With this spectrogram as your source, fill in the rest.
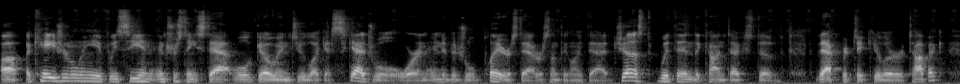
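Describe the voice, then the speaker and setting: A man mumbles at a fairly quick pace with a medium pitch. His intonation is lively. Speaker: podcast host. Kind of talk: casual chat. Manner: mumbling; fast.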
